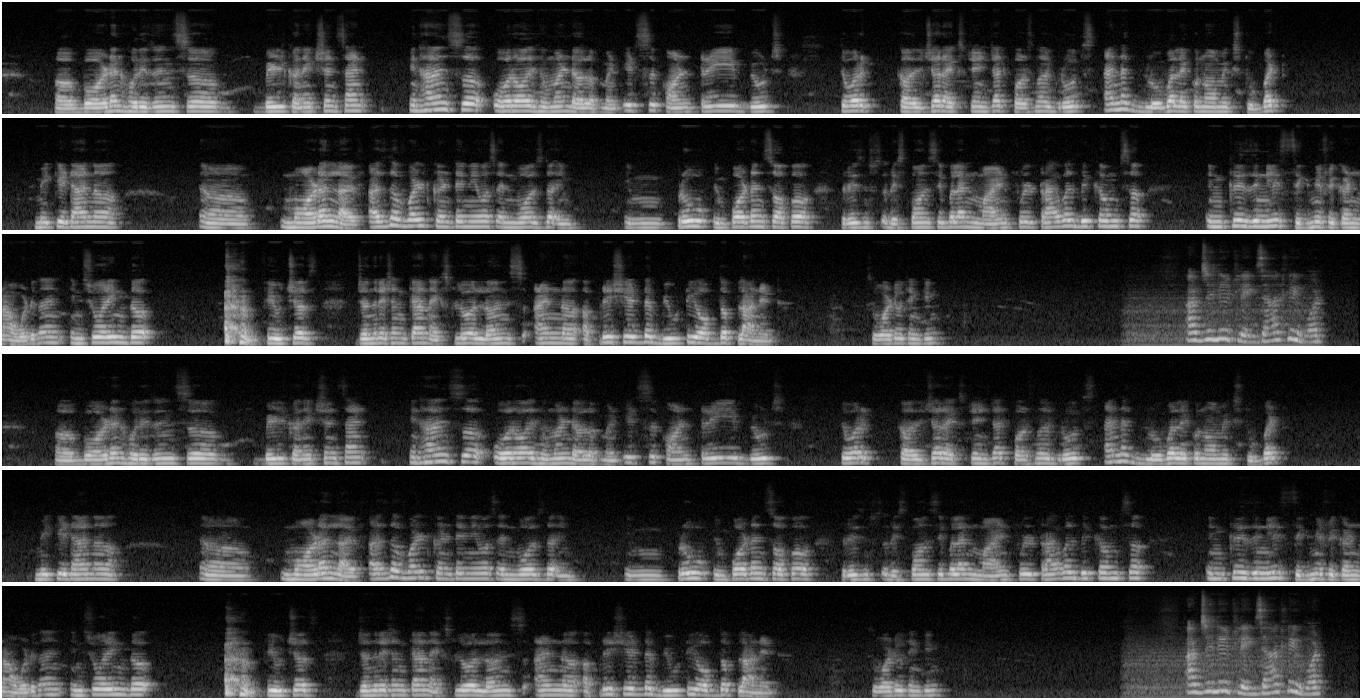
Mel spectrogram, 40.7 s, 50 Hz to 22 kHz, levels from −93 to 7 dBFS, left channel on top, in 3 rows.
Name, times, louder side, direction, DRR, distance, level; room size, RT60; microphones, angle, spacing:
voice 1, 0.5-3.6 4.1-7.7 8.4-8.7 9.0-12.8 13.9-14.7 15.6-16.1 16.4-19.3 19.8-21.7 22.0-25.0 25.6-28.6 29.4-30.3 30.7-34.9 35.9-36.5, left 2 dB, 50° left, 0.9 m, -20 dB
voice 2, 38.4-40.4, equal, 65° right, 1.0 m, -27 dB
6.2 x 2.4 x 3.2 m
head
